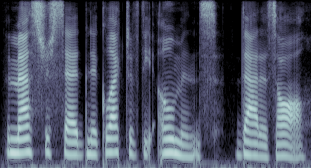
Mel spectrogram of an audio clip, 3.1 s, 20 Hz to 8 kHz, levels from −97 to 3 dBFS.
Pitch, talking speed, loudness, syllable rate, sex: 180 Hz, 195 wpm, -20 LUFS, 4.7 syllables/s, female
